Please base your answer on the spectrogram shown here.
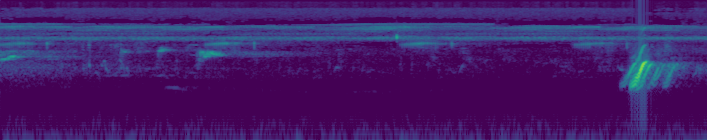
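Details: Young frogs in a wetland in Kenya. Quiet stretches with faint high chirps give way to one sharp, rising, rattling call of quick pulses near the close, against a faint, constant high-pitched background tone.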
